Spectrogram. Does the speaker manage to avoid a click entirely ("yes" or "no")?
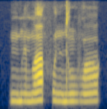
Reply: yes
